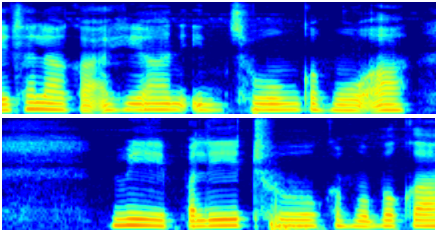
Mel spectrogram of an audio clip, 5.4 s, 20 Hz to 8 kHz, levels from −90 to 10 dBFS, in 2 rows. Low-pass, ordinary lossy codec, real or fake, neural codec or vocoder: none; none; real; none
